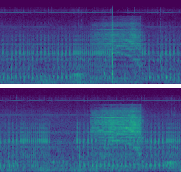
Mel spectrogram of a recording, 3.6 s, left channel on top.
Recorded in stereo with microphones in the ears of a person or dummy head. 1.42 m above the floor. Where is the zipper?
25° right (ahead or behind).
